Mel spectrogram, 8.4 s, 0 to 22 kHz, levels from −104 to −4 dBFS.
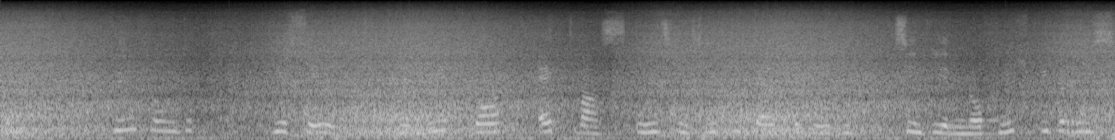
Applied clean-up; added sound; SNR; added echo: none; Ocean; -1 dB; none.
